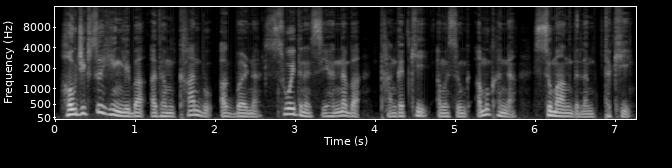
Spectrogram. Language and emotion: Manipuri, neutral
